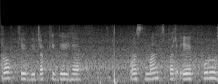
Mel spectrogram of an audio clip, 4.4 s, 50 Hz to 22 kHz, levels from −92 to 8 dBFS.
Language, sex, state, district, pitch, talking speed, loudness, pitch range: Hindi, female, Rajasthan, Bikaner, 225 Hz, 135 wpm, -16 LUFS, 220-245 Hz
